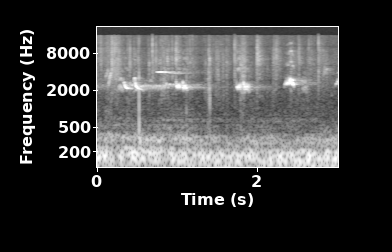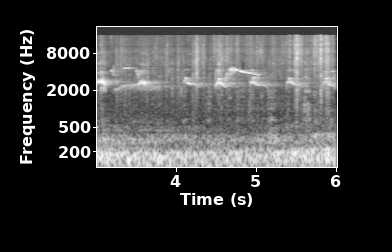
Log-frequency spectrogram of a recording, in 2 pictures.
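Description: Birds chirping in short, scattered calls over a steady low rumble from a phone being carried on the move.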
